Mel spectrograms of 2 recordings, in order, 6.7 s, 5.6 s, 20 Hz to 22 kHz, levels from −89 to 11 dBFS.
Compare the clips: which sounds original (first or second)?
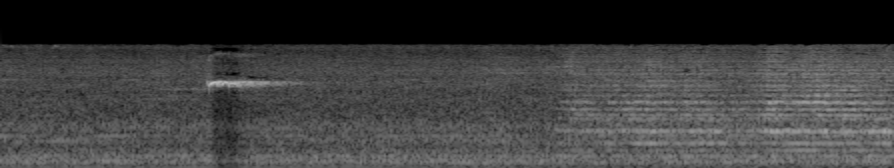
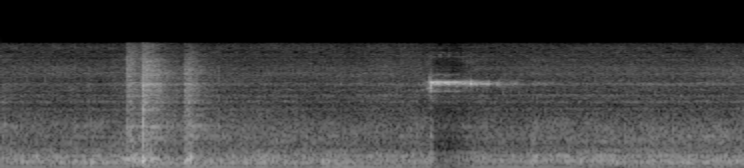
first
